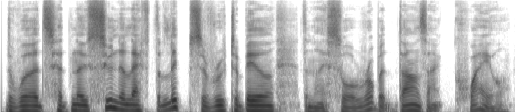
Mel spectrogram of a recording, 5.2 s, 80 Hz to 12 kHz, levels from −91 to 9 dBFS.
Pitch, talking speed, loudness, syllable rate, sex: 110 Hz, 185 wpm, -20 LUFS, 4.9 syllables/s, male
